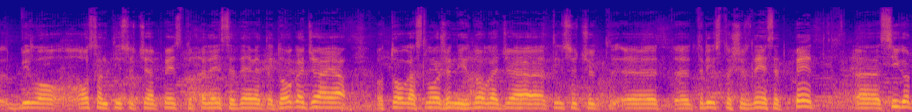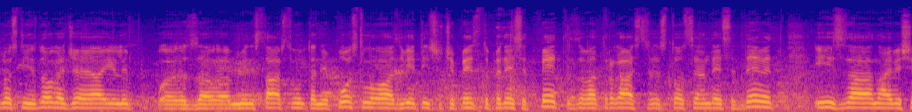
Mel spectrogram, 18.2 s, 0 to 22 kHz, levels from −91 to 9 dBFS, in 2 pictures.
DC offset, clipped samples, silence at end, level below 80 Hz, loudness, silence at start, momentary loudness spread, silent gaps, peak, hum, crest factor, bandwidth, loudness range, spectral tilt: under 0.1%; under 0.1%; 0 s; -42 dBFS; -14 LUFS; 0 s; 6 LU; none; 0 dBFS; none; 14 dB; 14.5 kHz; 2 LU; -7.5 dB/octave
